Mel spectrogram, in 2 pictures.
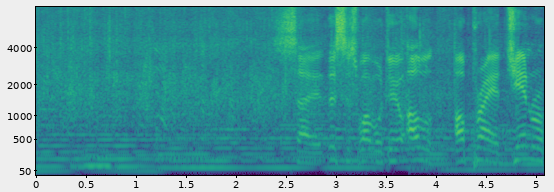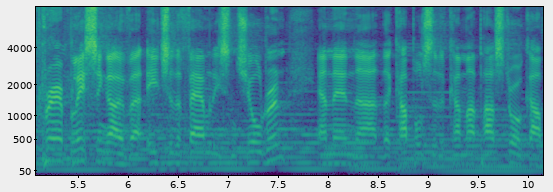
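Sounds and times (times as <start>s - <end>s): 
audience clapping: 0.0s - 5.8s
speech: 2.6s - 10.1s.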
